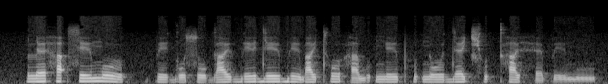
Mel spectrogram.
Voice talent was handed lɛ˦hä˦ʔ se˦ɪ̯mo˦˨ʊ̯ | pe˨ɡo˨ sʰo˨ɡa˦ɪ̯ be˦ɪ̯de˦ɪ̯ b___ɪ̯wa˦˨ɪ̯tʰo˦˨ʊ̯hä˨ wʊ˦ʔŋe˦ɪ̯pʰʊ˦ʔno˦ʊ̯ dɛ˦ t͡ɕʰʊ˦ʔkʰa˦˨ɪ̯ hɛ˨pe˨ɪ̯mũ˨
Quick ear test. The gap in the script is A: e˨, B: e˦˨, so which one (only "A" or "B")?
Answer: B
